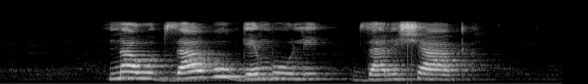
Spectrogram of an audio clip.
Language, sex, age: Tsonga, female, 19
